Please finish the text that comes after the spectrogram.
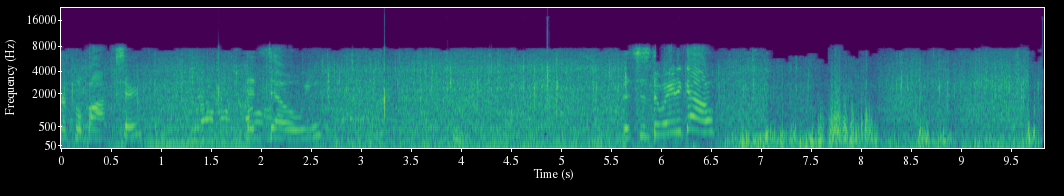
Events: [0.00, 9.56] bicycle
[0.00, 9.56] mechanisms
[0.00, 9.56] wind
[0.04, 0.77] female speech
[1.24, 1.92] man speaking
[1.48, 1.59] tick
[1.80, 2.58] female speech
[3.16, 3.28] tick
[3.84, 4.03] human voice
[5.56, 6.52] female speech
[6.56, 8.25] wind noise (microphone)
[8.48, 8.94] wind noise (microphone)

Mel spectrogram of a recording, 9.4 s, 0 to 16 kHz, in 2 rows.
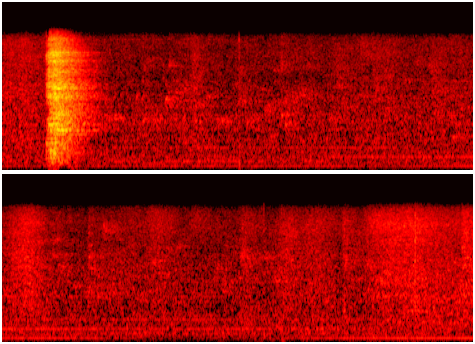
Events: [0.00, 9.42] water
[0.40, 0.91] generic impact sounds

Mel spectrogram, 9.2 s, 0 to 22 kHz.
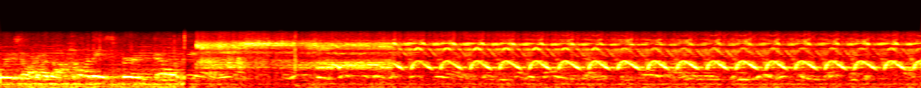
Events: [0.00, 9.21] mechanisms
[1.85, 1.92] tick
[2.96, 3.03] generic impact sounds
[3.98, 9.21] siren

